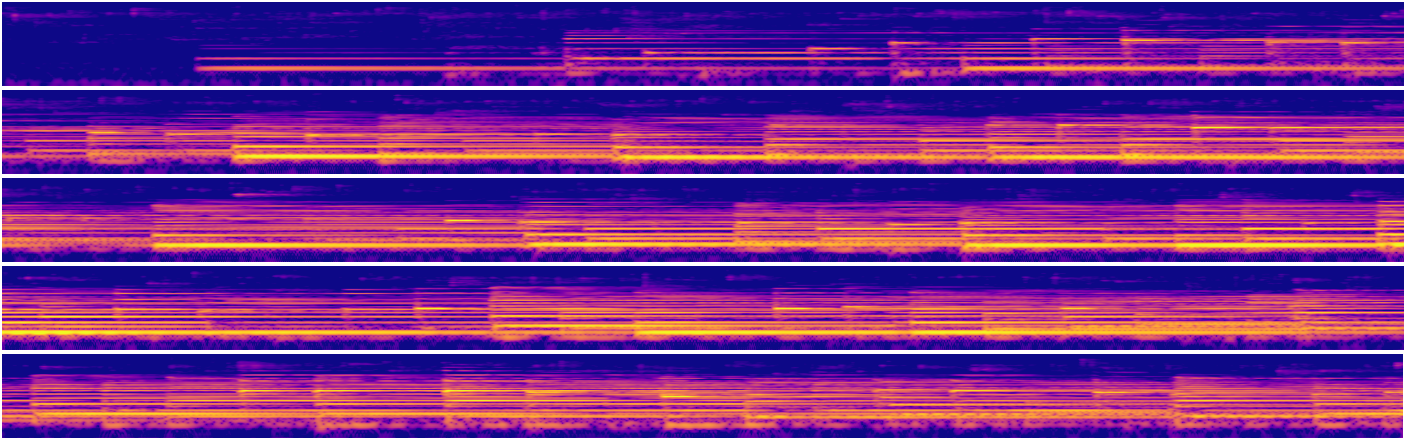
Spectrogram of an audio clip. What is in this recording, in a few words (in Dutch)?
piano improvisatie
